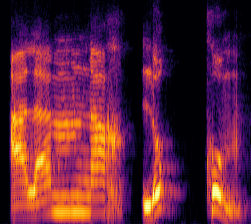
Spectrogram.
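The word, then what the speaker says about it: أَلَمْ نَخْلُقْكُمْ: Jadi bacanya alam nakhluqkum. Jadi kopnya tidak dibaca karena langsung dimasukkan ke huruf kaf.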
